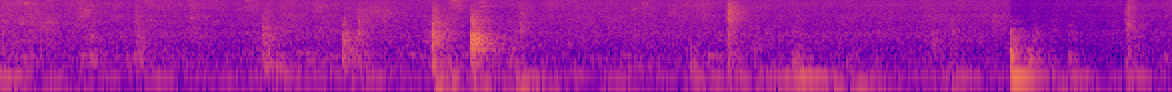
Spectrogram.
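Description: Chairs knock and scrape on a wooden floor in a large room.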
